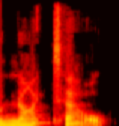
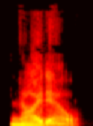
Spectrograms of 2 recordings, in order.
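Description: First: "night owl" in British RP, with a clear aspirated T kept apart from "owl", a little slower; a careful RP "night owl" with a crisp T. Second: "Night owl" said as "nigh-dowl", the T becoming a flat D that links straight into "owl"; flapped T. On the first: Teacher contrasting the British RP "night owl" with a crisp T. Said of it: "if you're doing the received pronunciation". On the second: Teacher modelling the American linked "Night owl" with a flat D. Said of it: "it devolves to the D, the flat D". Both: Shown as a demonstration.

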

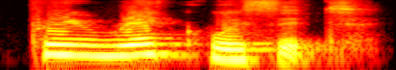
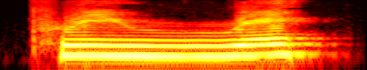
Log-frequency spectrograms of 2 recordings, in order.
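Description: First: Prerequisite with REQ higher and stressed. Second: Prerequisite split after a long, high REQ; lengthened RE. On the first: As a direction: say "prerequisite" as "pre-REQ-wisit". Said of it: "is the main stressed". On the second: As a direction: stretch "req" in "Prerequisite", pause, then "uisite". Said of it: "If you make that longer". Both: Shown as a demonstration.

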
